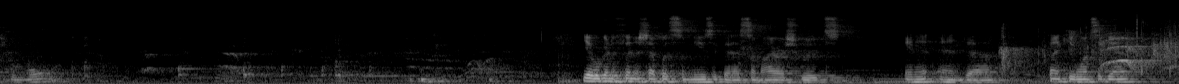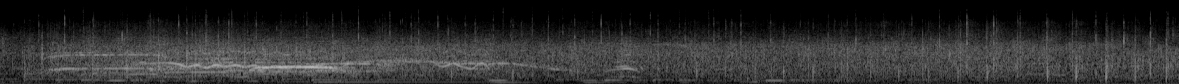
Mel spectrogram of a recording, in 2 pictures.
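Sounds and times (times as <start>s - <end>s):
speech: 0.2s - 0.8s, 5.8s - 11.6s
audience applauding: 10.0s - 23.5s.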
